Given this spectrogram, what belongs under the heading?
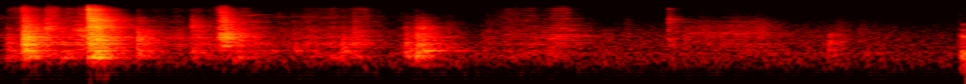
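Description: Metal barn doors on a stage light being swung open, giving a quick run of light metallic clanks and rattles, a few sharp hits then softer scrapes trailing off, close by with no talking.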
